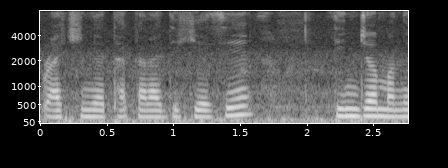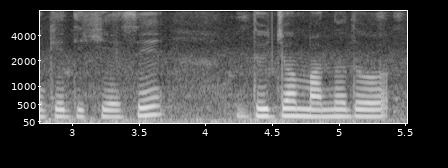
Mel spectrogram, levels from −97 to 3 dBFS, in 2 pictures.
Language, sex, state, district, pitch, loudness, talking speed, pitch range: Nagamese, female, Nagaland, Dimapur, 185 Hz, -16 LUFS, 140 wpm, 175-195 Hz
